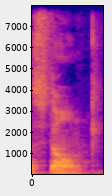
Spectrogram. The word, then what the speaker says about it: stone: The E here is silent. Again, we know that it's going to be silent because there's another vowel O before it in the word.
